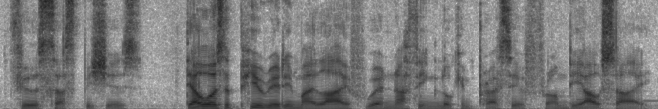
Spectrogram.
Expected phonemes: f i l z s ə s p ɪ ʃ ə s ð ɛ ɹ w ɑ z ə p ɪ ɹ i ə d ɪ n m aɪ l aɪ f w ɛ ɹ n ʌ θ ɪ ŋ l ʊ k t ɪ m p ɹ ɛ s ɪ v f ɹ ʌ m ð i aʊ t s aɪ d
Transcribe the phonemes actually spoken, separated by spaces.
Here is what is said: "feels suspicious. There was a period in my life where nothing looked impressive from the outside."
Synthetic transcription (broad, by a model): f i l s ə s p ɪ ʃ ə s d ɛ w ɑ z ə p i ɹ i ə d ɪ n m aɪ l aɪ f w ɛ n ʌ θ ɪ ŋ l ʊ k ɪ m p ɹ ɛ s ɪ v f ɹ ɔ m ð i aʊ t s aɪ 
